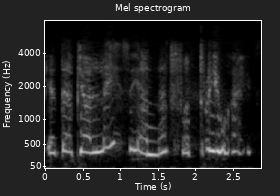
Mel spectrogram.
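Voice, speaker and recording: An actress playing a mournful widow in a 1950s radio drama. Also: female voice, very high voice, steady tone, unhurried, no room sound. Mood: mournful, wailing. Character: grieving foreign widow, middle-aged or older, theatrically mournful. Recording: muffled old 1950s radio recording.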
